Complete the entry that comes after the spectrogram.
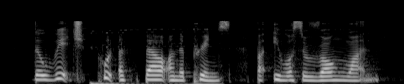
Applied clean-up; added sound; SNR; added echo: neural mask model DeepFilterNet 3.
